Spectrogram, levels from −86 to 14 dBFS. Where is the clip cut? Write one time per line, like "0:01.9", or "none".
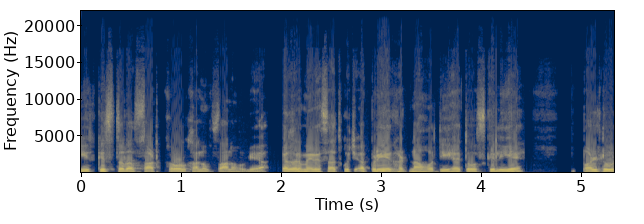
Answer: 0:02.0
